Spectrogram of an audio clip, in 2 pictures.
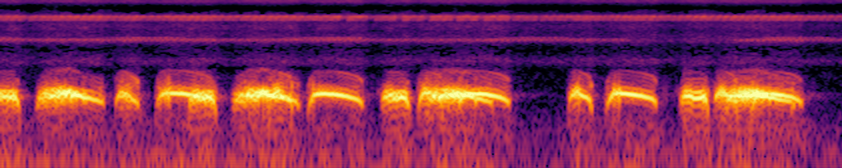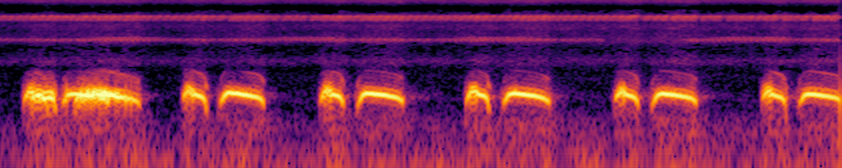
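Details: Wild-caught spotted dove of the 'bầu' cooing style, kept for training, giving a long run of mid-pitched hollow coos in uneven groups, some short notes, some drawn-out, with a steady faint high electrical whine behind.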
